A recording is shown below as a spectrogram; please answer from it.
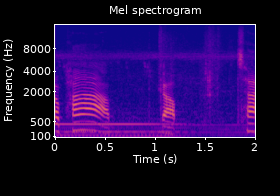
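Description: Steady, high-pitched shrilling of insects behind a woman's speech.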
